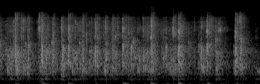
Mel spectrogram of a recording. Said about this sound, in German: Gebt euch mal einen gescheiten Applaus, wirklich.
